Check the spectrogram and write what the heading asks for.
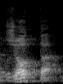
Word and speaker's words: Jota: Is it Jarta? Genta? – Jota. – Jota.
